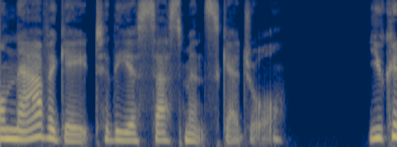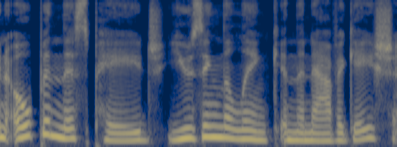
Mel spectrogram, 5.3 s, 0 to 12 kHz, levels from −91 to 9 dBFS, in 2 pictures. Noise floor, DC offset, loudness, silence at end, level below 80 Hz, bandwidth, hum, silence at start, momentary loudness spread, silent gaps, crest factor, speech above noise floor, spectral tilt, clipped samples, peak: -85 dBFS; under 0.1%; -25 LUFS; 0 s; -62 dBFS; 12 kHz; none; 0 s; 11 LU; none; 16 dB; 61 dB; -5 dB/octave; under 0.1%; -8 dBFS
